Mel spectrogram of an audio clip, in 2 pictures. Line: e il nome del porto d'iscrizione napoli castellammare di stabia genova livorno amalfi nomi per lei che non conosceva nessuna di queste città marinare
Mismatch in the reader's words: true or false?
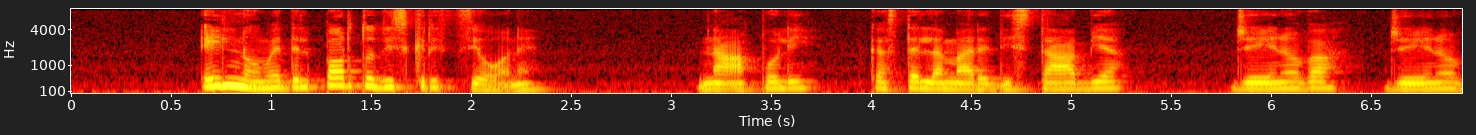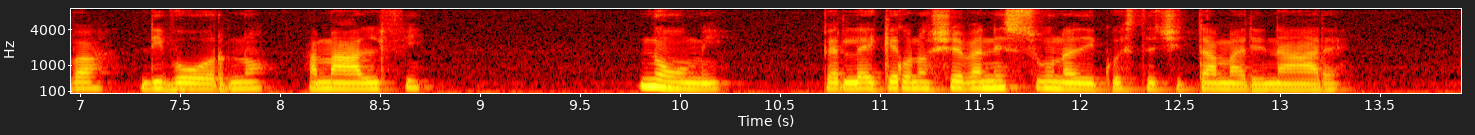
true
